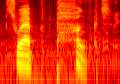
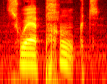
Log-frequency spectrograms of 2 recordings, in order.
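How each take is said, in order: No difference in how they are said.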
